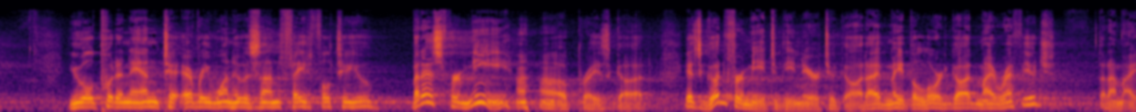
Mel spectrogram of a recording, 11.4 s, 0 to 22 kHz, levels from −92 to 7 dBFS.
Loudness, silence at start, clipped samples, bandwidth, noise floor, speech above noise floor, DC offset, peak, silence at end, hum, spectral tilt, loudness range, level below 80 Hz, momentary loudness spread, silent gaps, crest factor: -23 LUFS; 0 s; under 0.1%; 16 kHz; -47 dBFS; 24 dB; under 0.1%; -6 dBFS; 0 s; none; -4.5 dB/octave; 3 LU; -52 dBFS; 9 LU; none; 18 dB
